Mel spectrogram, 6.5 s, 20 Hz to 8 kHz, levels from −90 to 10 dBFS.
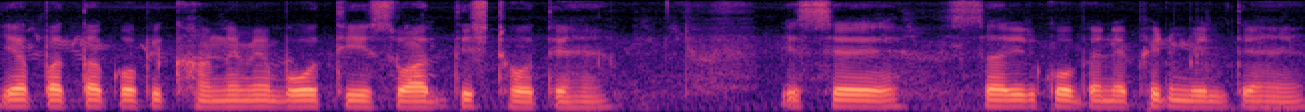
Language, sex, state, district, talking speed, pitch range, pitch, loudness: Hindi, male, Chhattisgarh, Kabirdham, 145 wpm, 115-125 Hz, 120 Hz, -18 LUFS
